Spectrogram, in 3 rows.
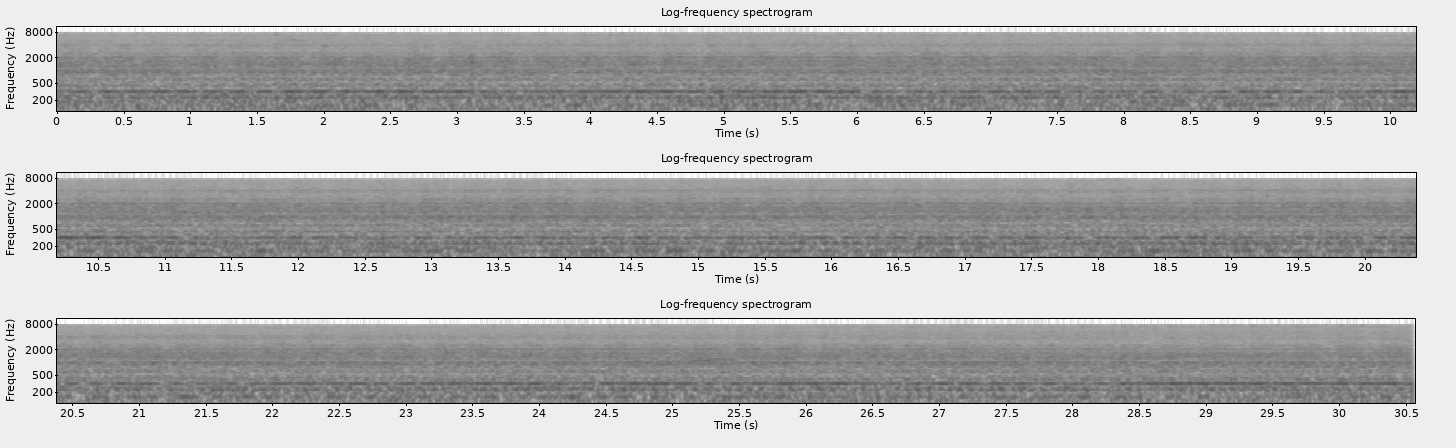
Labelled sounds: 25.1	25.5	killer whale, southern resident, 1.1 to 1.2 kHz

